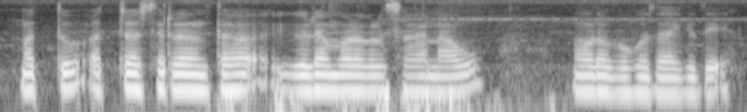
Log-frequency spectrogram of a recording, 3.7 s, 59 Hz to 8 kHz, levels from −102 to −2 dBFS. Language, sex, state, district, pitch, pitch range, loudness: Kannada, male, Karnataka, Koppal, 150 Hz, 140-155 Hz, -15 LUFS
